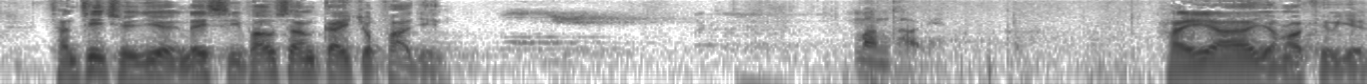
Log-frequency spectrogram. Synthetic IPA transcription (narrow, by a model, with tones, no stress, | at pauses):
t͡sʰɐ˨˩nt͡siː˥t͡ʃʰyː˨˩njyː˨˩ne˨˧jsiː˨fɐ˨˥wsœː˨˥ŋkɐ˧jt͡sʊ˨k̚faː˧t̚jiː˨˩n | mɐ˨nt̪ʰɐ̰˨˩j | hɐ˨jaː˧jœː˨ŋɐ˥kʰiː˨˩wji˨˩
